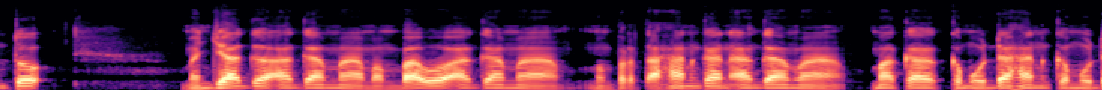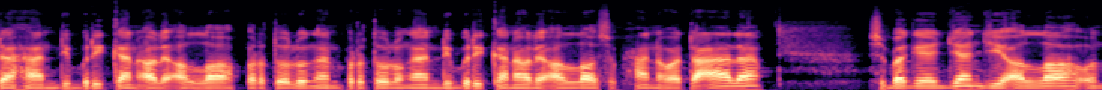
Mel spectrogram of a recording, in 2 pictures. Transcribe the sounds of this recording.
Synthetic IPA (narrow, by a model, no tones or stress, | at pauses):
nt̪ʊk̚ | məɲd͡ʒaɡaʔaɡamaməmbawaaɡamaməmpə̰rt̪a̰ɦankanʔa̰ɡama̰ | makakəmudaɦankəmudaɦandibəɾikano̰lɛ̰ɦɑ̰lːɑhpərt̪uluŋanpərt̪uluŋandibəɾikanolɛɦɑ̰lːɑhsubhanawat̪aʔala | səbaɡajd͡ʒaɲd͡ʒiɑlːɑhṵn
